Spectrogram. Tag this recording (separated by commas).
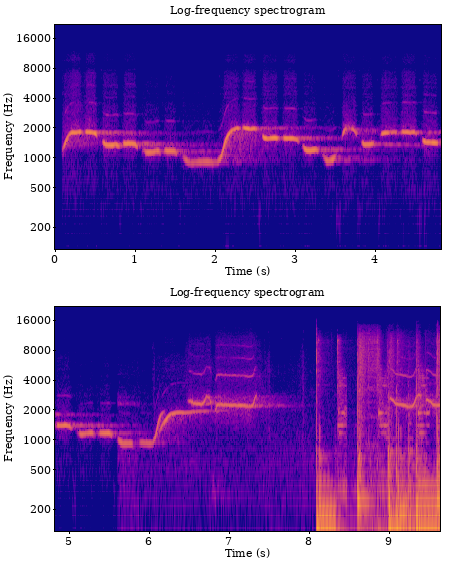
people whistling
